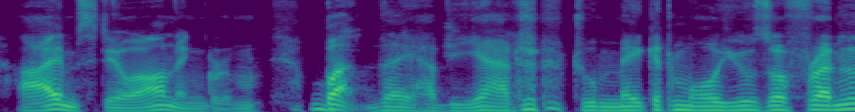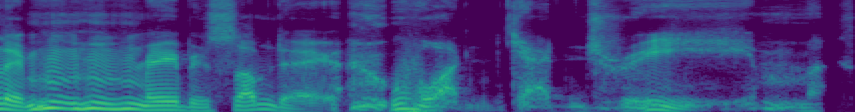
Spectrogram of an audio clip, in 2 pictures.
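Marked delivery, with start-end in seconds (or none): 4.4-8.3 very slow, drawling villain voice. Discussing book returns and distributors, switching into a villain voice. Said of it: "That's my villain voice".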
